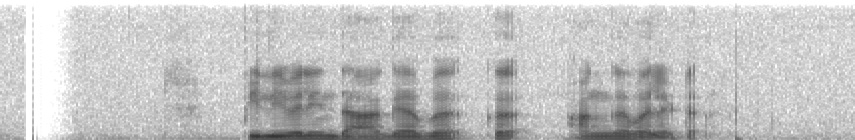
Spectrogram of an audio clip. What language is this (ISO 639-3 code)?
sin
